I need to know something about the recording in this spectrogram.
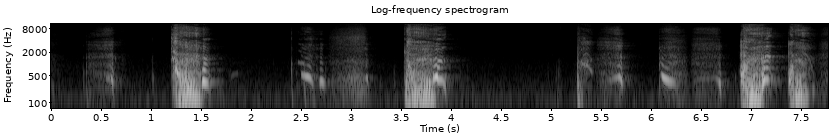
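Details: An adult gives a run of harsh, hoarse, seal-like coughs in short bursts with quiet gaps, from a cough that has allowed about two days without sleep; barking cough.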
